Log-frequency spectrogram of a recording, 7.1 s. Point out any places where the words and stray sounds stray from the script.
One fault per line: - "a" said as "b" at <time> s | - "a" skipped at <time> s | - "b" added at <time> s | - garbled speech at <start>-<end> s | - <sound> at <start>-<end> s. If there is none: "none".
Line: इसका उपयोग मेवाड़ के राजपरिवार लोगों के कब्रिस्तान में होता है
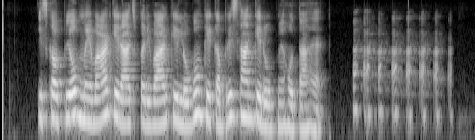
- "के" added at 2.5 s
- "के रूप" added at 3.8 s
- laugh at 5.3-6.8 s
